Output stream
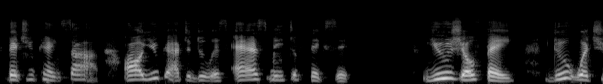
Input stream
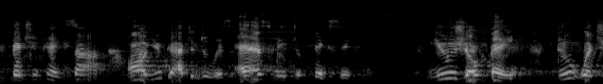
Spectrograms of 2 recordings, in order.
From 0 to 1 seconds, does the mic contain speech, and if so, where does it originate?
echo only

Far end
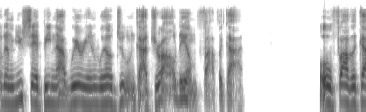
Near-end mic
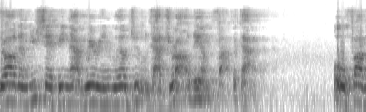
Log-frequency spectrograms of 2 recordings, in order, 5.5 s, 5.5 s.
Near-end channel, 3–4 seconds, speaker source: echo only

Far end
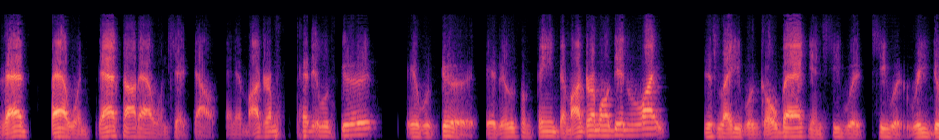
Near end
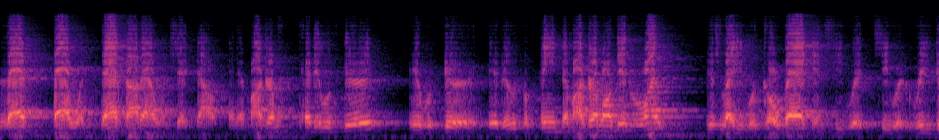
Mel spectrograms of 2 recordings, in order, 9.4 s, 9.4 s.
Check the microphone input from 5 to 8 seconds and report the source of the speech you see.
echo only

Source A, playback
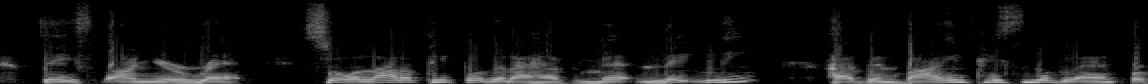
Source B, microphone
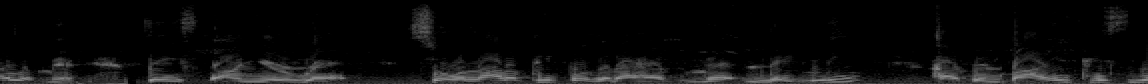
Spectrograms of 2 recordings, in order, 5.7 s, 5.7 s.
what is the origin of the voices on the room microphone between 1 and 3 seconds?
echo only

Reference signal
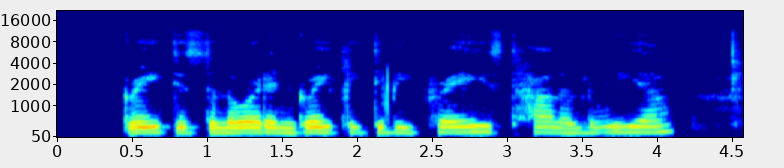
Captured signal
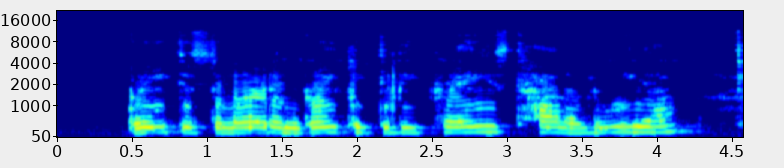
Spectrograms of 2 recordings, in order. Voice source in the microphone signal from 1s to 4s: echo only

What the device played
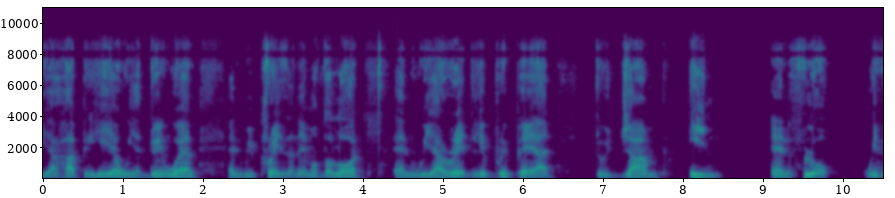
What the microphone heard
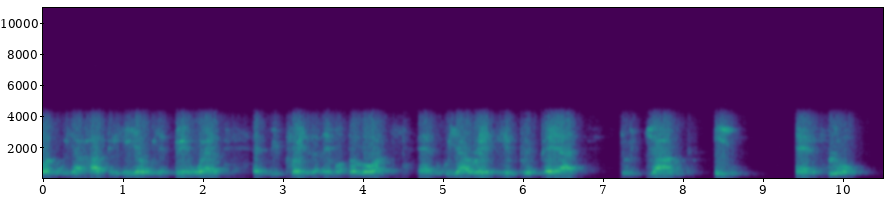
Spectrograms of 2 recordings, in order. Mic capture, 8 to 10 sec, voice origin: echo only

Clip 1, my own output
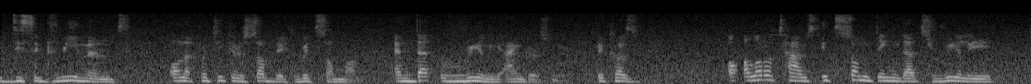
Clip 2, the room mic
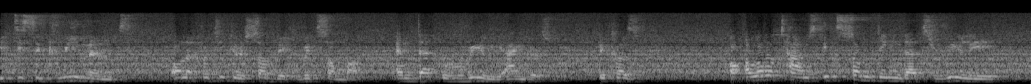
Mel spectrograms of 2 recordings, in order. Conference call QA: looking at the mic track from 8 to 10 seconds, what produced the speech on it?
echo only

